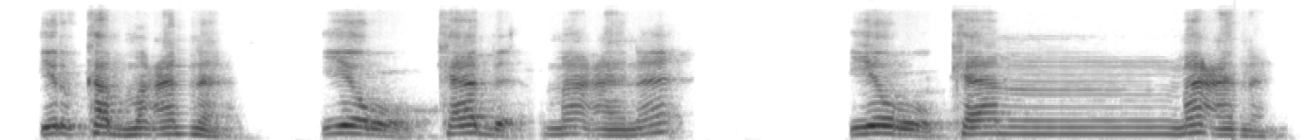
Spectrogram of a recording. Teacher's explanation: Nah, dinamakan dengan idgham karena tidak ada yang tersisa huruf ba-nya, sifat ba-nya tidak ada yang tersisa, masuk langsung ke mim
